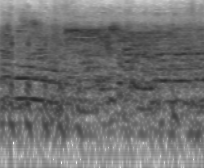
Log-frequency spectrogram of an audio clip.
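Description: Several people talking over one another: general party chatter.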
